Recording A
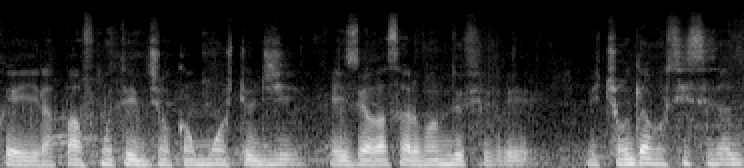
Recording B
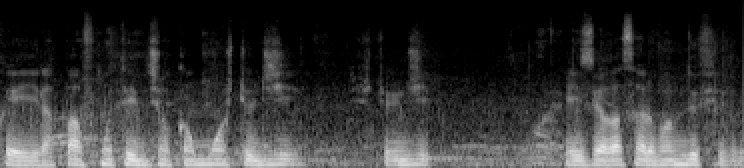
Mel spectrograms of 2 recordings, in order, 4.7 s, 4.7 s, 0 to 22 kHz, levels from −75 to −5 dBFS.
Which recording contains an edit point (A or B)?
A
